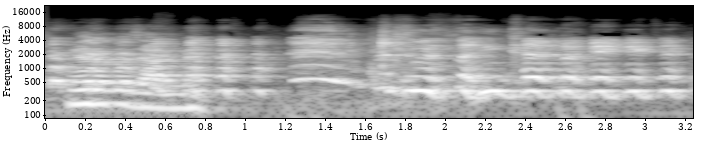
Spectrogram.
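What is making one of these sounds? A young woman answers with a laugh, close by.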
